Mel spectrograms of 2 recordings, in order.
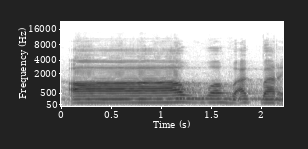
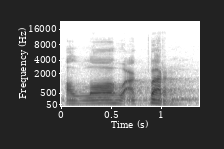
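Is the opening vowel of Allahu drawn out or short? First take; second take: drawn out; short. First: The opening vowel of Allahu is drawn out. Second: The opening vowel of Allahu is short. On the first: It becomes a question asking whether God is great. The speaker calls it wrong. "hamzahnya itu enggak boleh panjang. Berarti enggak boleh" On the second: It is a statement that God is greatest. The speaker calls it right. "ini ucapannya takbiratul ihram"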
